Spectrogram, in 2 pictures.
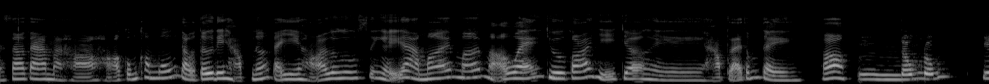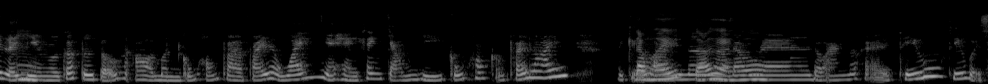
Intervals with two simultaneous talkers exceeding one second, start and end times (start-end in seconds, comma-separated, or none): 16.2-17.6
